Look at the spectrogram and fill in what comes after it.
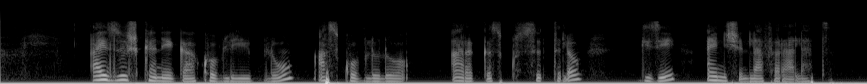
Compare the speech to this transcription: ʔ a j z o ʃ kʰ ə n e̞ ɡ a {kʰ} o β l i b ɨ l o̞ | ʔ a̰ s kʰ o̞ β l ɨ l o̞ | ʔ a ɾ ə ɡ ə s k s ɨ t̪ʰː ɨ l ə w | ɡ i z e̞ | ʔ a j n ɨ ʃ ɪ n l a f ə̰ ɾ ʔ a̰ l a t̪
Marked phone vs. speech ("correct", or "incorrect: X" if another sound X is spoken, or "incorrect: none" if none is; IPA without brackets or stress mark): correct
